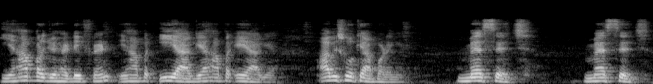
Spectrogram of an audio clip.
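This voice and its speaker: A man with a fairly high-pitched voice, talking a little fast, teaches at a board how to read English words. He greets his viewers as friends and patiently poses and answers his own questions about every vowel sound.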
